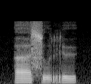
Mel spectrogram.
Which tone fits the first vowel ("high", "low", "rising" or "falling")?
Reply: high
